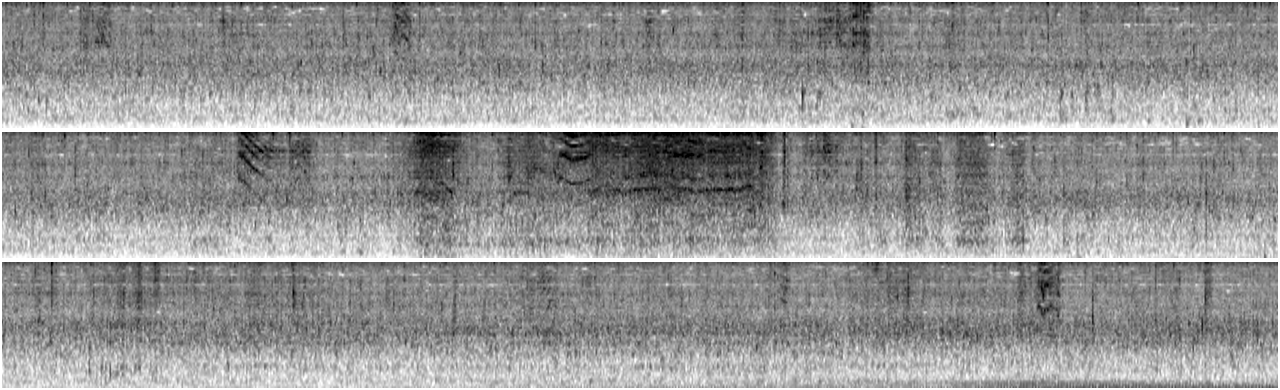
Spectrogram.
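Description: Shallow creek trickling steadily over rocks, with a brief louder rush about halfway through. In the last several seconds a low hum from the RC crawler's electric motor and gearing rises as the truck climbs over the logs.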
